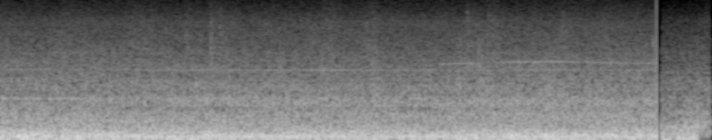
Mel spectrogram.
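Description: Cabin noise inside a Queensland Rail NGR electric train: a steady low rumble, with a faint high whine in the second half. It cuts off abruptly with a click near the end.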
